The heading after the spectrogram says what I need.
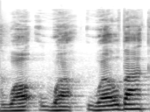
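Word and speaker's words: Houellebecq: read any of michael welbeck's it's called it's um it's pronounced well back i think well back yeah even though it looks like hollaback um have you read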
